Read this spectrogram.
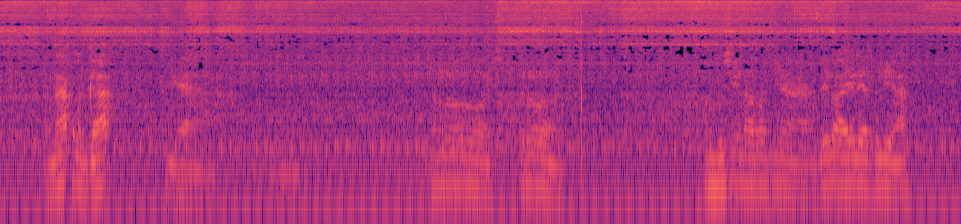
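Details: Nebulizer therapy for a child with cough and cold, struggling to bring up phlegm, prescribed by a doctor: steady motor hum and hiss of a nebulizer compressor, with a child's and an adult's voices over it.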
